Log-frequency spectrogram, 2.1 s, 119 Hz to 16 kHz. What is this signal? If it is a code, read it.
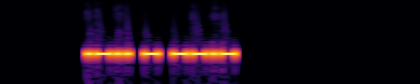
Morse code, heard as a keyed tone, about 52 wpm, 700 Hz. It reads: LTQ
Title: USA Call Sign Postfixes - 3 Letters 50wpm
